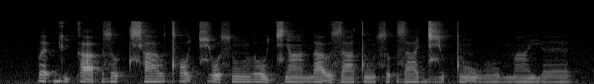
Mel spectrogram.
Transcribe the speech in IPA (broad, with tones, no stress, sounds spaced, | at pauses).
p ɛ˦ ʔ ɡ ḭ˦˨ ɡ ä̰˦˨ | z ʊ˦ ʔ t͡ɕʰ a˦ ʊ̯ tʰ ɔ̰˦˨ t͡ɕ o̰˦˨ sʰ ũ˨ l o̰˦˨ ʊ̯ t͡ɕ ã˨ n a̰˦˨ ʊ̯ z ä˨ t ũ˨ s ʊ˦ ʔ z ä˦ d͡ʑ ʊ˦ ʔ t ũ˦˨ w o˦ m ã˦ j ɛ˦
